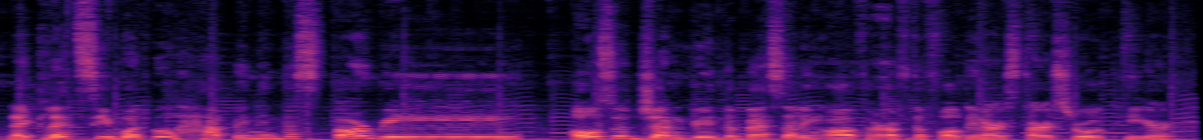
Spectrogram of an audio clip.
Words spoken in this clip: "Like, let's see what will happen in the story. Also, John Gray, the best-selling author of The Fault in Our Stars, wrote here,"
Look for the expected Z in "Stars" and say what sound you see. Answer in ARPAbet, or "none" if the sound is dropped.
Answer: S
